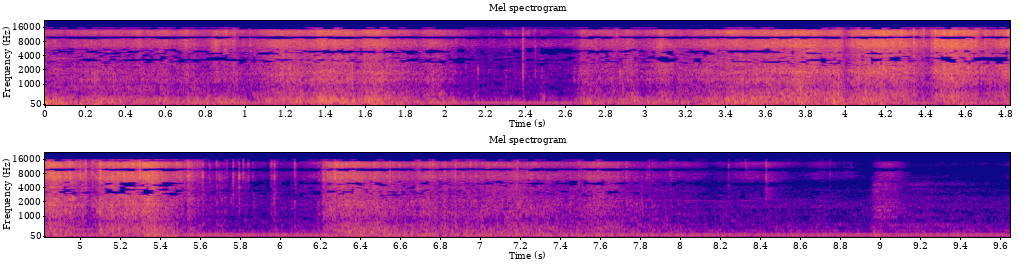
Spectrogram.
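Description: Dry shredded straw packing in a cardboard box rustling and crackling as a hand digs through it. The rustling comes in spells, loudest in the middle, and dies away near the end.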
